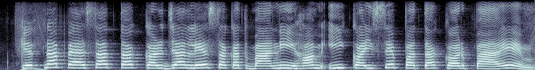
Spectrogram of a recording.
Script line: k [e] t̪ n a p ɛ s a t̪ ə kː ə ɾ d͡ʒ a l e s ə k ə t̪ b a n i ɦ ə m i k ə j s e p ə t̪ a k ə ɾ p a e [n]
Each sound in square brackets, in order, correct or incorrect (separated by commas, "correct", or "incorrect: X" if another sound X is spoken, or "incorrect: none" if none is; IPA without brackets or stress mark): correct, incorrect: m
